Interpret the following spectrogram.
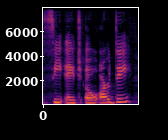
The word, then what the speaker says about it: chord: Okay, what follows a diameter is a chord, and it's spelled like chord, C-H-O-R-D, but we pronounce it chord.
